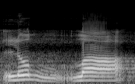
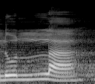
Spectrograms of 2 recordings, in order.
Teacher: untuk bacaan lafdul jalalah ini dibaca tebal ya tafkhim karena sebelum lafz jalalah berharakat dumah jadi lullah ya bukan lulla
